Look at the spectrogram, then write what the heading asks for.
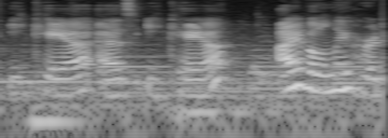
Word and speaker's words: IKEA: sweden were like wow japanese people pronounce it almost the way that it's supposed to be pronounced americans pronounce it ikea which is not accurate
